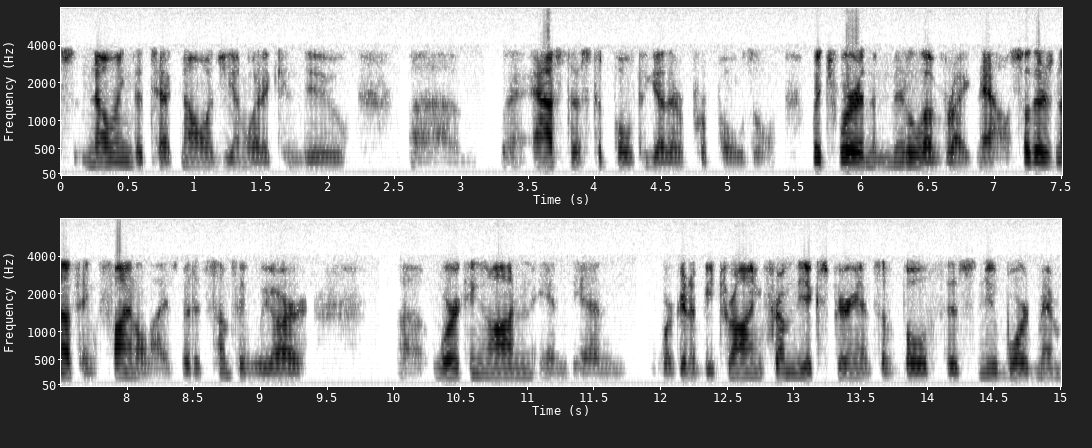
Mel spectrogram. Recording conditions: phone line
